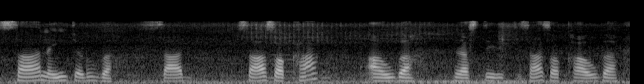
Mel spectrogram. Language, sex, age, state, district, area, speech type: Punjabi, female, 45-60, Punjab, Ludhiana, urban, spontaneous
